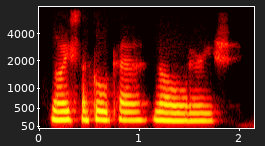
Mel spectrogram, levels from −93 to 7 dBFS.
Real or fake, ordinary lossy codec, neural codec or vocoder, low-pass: fake; Opus, 24 kbps; codec, 16 kHz, 1.1 kbps, Voila-Tokenizer; 7.2 kHz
